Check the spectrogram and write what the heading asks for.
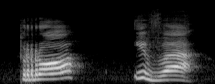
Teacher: Pró é a sílaba átona, vá é a sílaba tônica.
